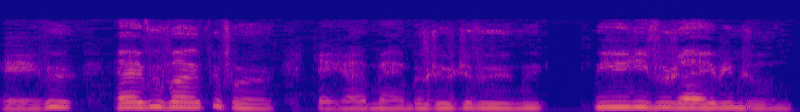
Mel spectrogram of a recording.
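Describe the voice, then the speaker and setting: A woman voicing a jolly giant Christmas spirit for a storybook, hearty and grand, declaiming slowly. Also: very deep voice, steady tone, darkish tone, voice pushed down. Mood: hearty, booming.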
